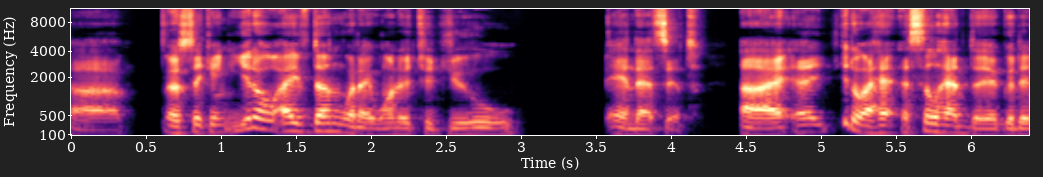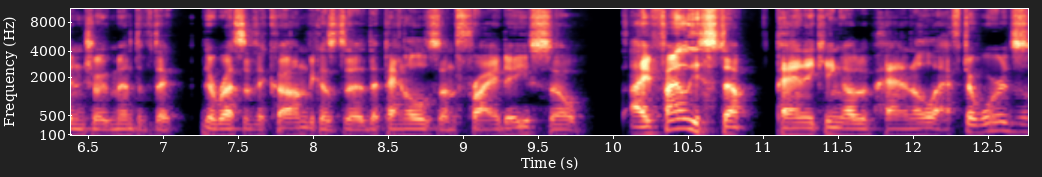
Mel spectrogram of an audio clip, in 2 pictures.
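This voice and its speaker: A medium-pitched man with a Quebec accent and lively intonation, in a very clean recording with a silent background. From Quebec (Montreal). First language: French. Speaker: fan animator. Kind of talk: casual chat. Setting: podcast recording.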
